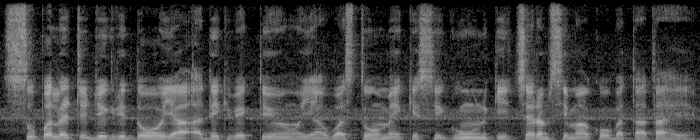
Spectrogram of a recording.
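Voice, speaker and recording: A man talks through a grammar lesson in a patient, step-by-step way, repeating each point with translations. His pitch sits in the middle range. A faint hum of noise runs under the recording. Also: a little slow, a little mellow. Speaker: English teacher.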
